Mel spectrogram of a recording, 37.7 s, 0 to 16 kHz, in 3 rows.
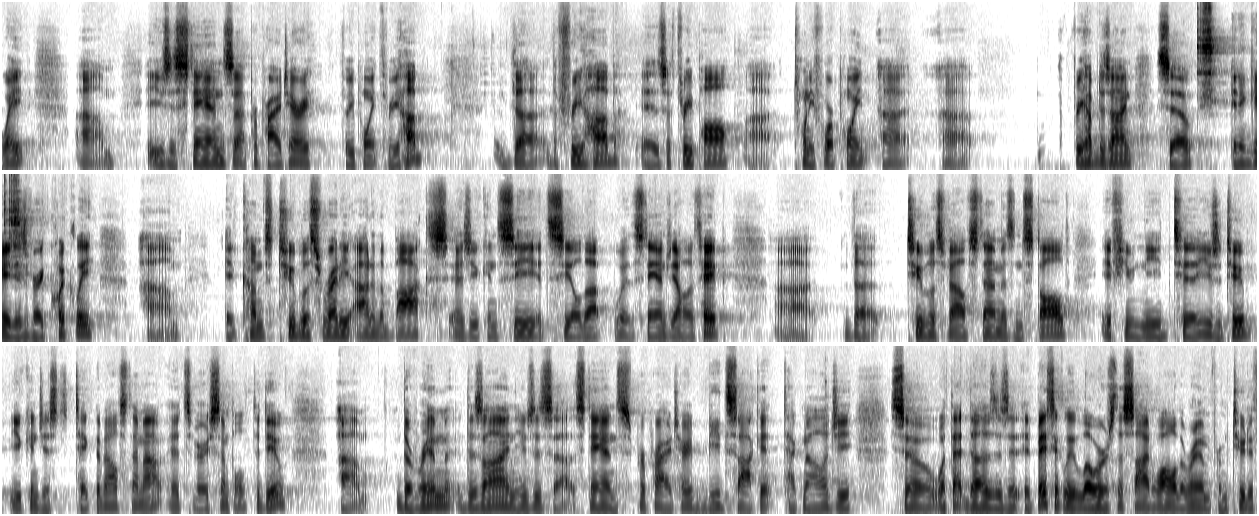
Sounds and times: Speech: 0.0s - 4.3s, 4.9s - 9.8s, 10.4s - 37.6s.

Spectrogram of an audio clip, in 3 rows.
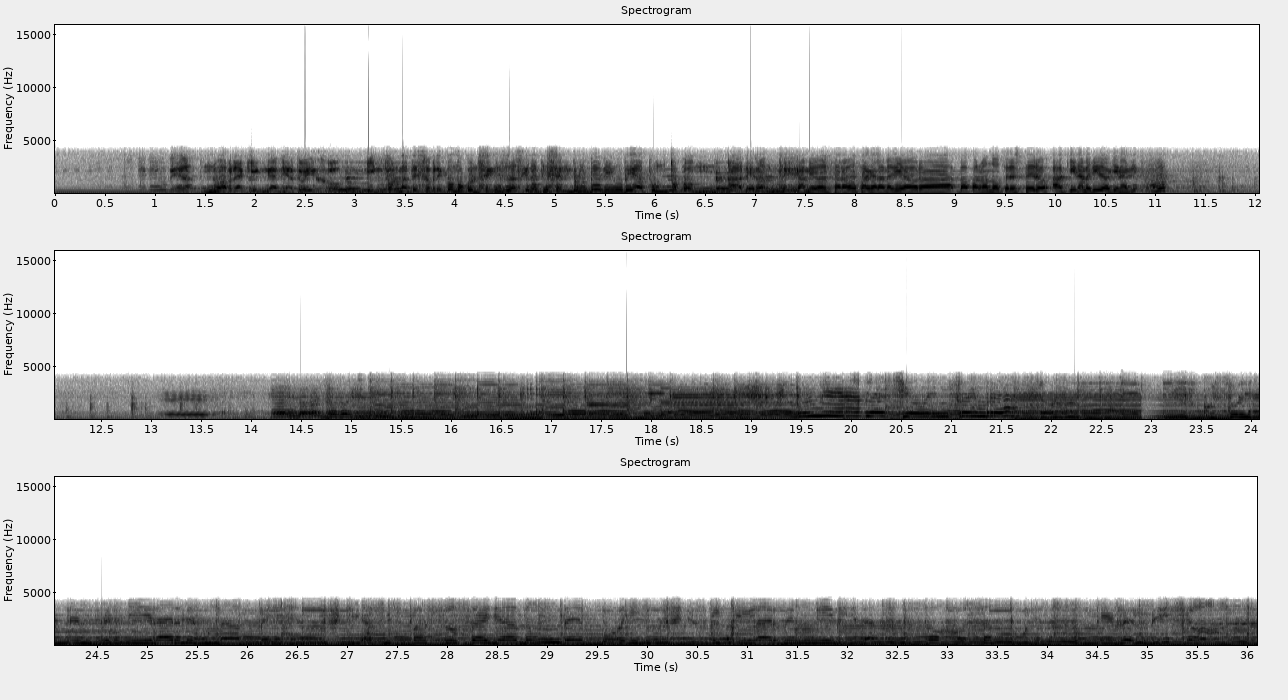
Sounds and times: Music: 0.8s - 8.1s, 14.1s - 36.1s.

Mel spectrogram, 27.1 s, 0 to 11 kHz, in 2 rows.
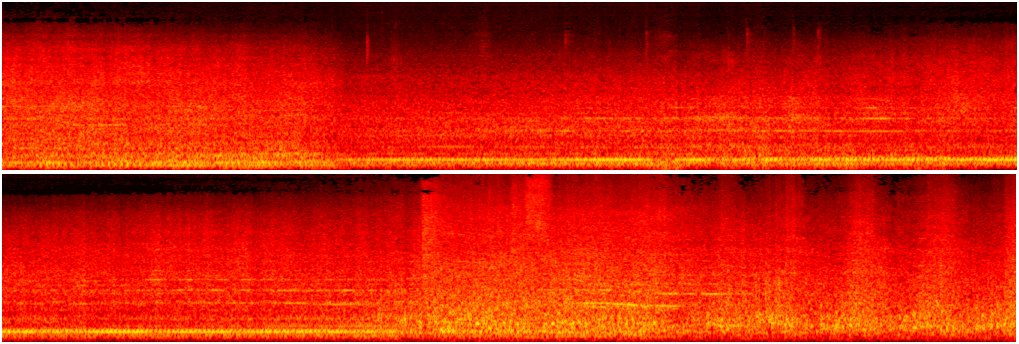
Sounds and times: Railroad car, train wagon: 0.0s - 27.0s
Train: 0.0s - 27.0s.

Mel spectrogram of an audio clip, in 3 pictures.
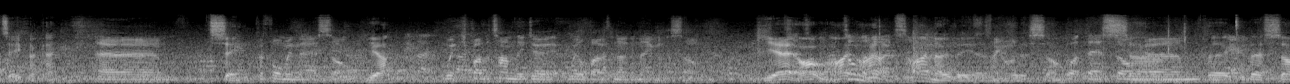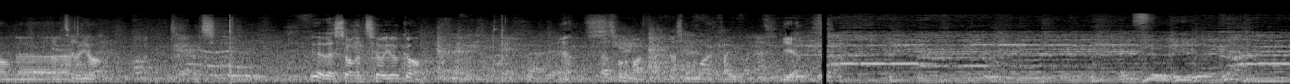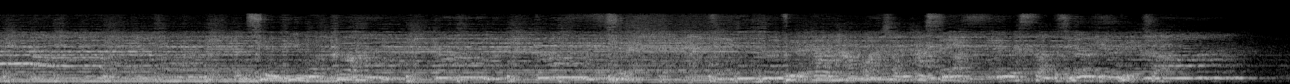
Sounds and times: Speech: 0.0s - 17.2s, 17.9s - 21.2s
Music: 20.5s - 38.7s.

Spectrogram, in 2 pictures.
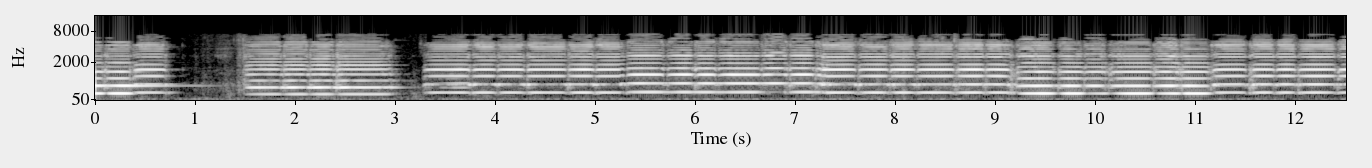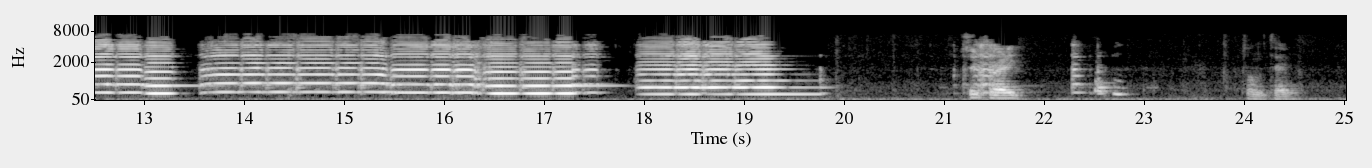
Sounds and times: Violin, fiddle: 0.0s - 20.0s, 21.1s - 22.9s.

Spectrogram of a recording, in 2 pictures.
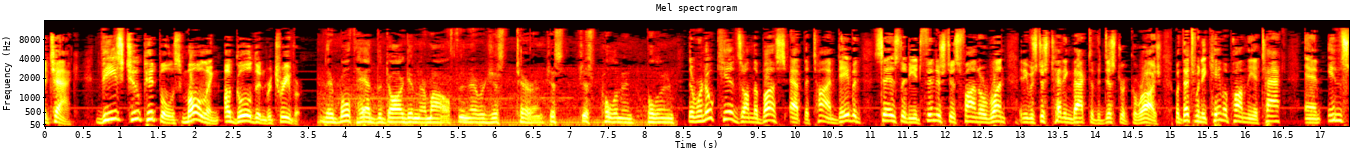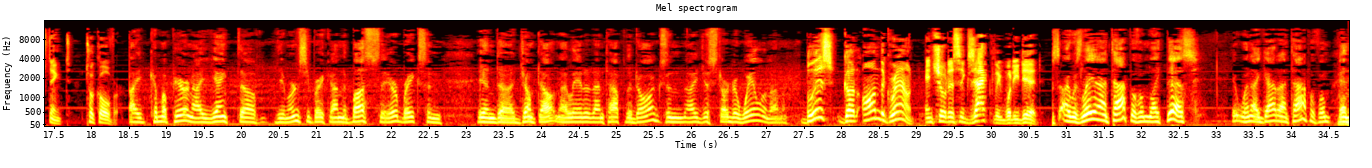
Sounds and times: Speech: 0.0s - 34.7s.

